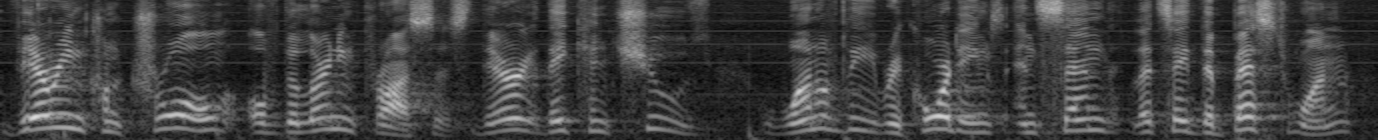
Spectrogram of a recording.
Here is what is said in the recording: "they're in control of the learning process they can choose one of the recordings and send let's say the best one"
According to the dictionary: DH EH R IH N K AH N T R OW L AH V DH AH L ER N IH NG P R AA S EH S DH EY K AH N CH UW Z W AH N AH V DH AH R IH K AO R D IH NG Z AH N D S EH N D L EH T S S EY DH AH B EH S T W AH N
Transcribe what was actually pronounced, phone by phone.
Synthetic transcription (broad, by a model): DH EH R IH N K AH N T R OW L AH V DH AH L ER N IH NG P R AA S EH S DH EY K AH N CH UW Z W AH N AH V DH AH R IH K AO R D IH NG Z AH N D S EH N D L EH T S S EY DH AH B EH S T W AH N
